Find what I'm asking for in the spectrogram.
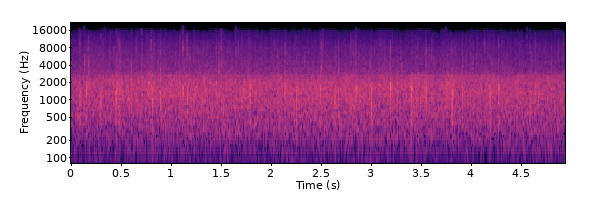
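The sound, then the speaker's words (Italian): Applause from the audience at a choir festival: dense, steady clapping that stays loud and even for the whole stretch, with no voices rising above it. “Un applauso a voi e grazie.”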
